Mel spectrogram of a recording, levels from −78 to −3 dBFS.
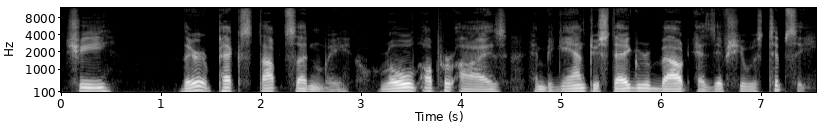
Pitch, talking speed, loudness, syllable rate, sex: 115 Hz, 145 wpm, -18 LUFS, 4.8 syllables/s, male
